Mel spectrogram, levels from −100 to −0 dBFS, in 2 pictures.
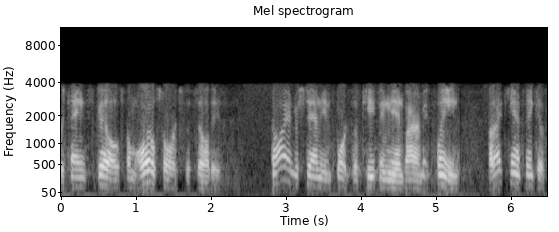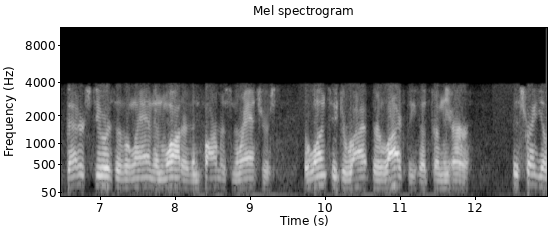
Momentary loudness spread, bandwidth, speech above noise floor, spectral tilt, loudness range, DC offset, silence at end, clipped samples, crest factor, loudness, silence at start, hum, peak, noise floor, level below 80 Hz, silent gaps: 10 LU; 4.1 kHz; 39 dB; -9.5 dB/octave; 3 LU; under 0.1%; 0 s; under 0.1%; 20 dB; -22 LUFS; 0 s; none; -2 dBFS; -60 dBFS; -64 dBFS; none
